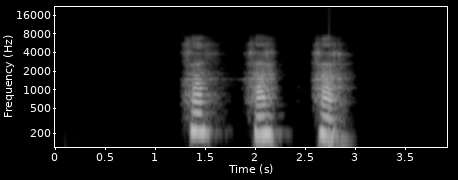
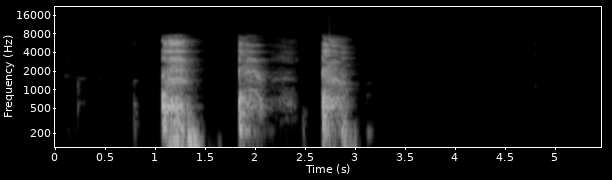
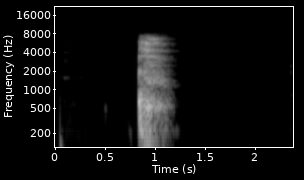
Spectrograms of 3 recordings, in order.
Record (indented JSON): {
  "exhalation_length": "3.9 s",
  "exhalation_amplitude": 28299,
  "exhalation_signal_mean_std_ratio": 0.32,
  "three_cough_length": "5.5 s",
  "three_cough_amplitude": 30328,
  "three_cough_signal_mean_std_ratio": 0.29,
  "cough_length": "2.4 s",
  "cough_amplitude": 29177,
  "cough_signal_mean_std_ratio": 0.25,
  "survey_phase": "beta (2021-08-13 to 2022-03-07)",
  "age": "65+",
  "gender": "Female",
  "wearing_mask": "No",
  "symptom_none": true,
  "smoker_status": "Ex-smoker",
  "respiratory_condition_asthma": false,
  "respiratory_condition_other": false,
  "recruitment_source": "REACT",
  "submission_delay": "1 day",
  "covid_test_result": "Negative",
  "covid_test_method": "RT-qPCR",
  "influenza_a_test_result": "Negative",
  "influenza_b_test_result": "Negative"
}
